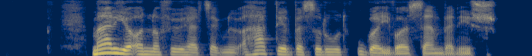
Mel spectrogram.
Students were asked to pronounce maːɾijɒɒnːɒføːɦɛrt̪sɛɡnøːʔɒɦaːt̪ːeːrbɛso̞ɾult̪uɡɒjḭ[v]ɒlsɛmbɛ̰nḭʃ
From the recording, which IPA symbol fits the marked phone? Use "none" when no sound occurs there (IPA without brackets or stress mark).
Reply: v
